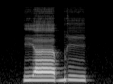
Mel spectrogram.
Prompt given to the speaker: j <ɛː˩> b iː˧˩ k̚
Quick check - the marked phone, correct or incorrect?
correct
